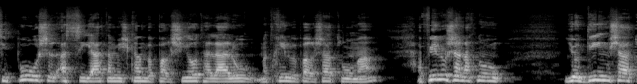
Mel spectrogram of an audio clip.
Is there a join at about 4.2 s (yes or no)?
no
